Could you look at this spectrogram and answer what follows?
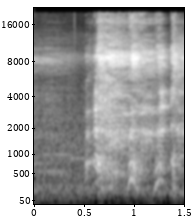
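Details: Girl coughing: a quick run of two or three short coughs over a steady background hiss.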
